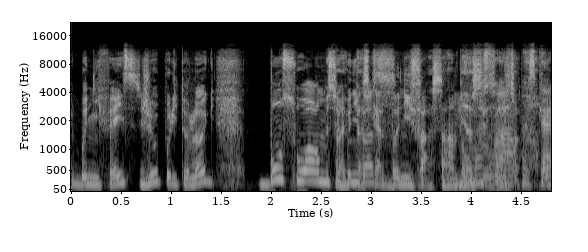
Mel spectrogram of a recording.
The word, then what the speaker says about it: Pascal Boniface: Pascal Boniface, hein, bien sûr. On va le prononcer à la française hein, puisque Pascal est français bien sûr.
